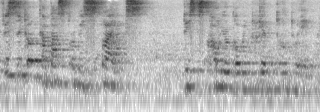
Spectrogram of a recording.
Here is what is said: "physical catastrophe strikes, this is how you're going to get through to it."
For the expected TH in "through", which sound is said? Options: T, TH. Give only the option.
T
